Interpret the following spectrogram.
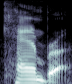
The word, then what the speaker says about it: Canberra: she said one word Canberra so that's where we take our Clues as to how to say the word Canberra and of course it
